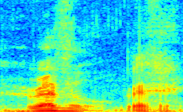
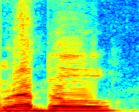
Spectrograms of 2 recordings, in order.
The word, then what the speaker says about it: revel: We've been saying it wrong for a very long time. Revel. Yes. Revel. So next time Rebel revel revel. Yes. That's how you say it.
